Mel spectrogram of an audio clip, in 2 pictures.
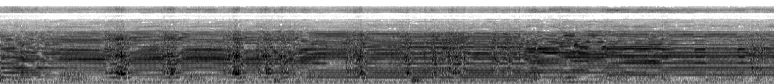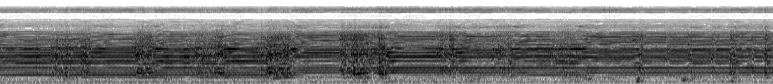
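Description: Handheld electric beard trimmer, switched on at the start, buzzing steadily as it cuts through a thick beard and moustache. Its pitch dips briefly again and again as the blades bite into the hair.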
